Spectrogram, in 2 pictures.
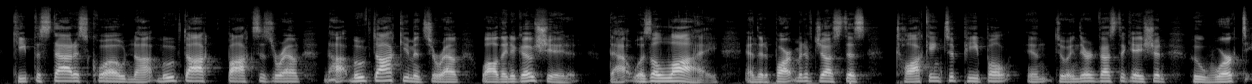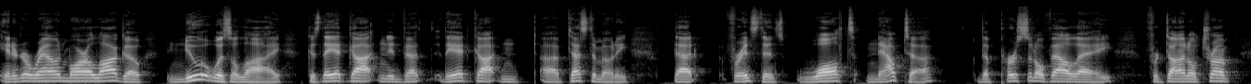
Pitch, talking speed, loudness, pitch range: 145 Hz, 150 wpm, -22 LUFS, 120-155 Hz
